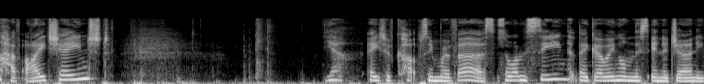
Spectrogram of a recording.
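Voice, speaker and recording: This tarot reader is a man with a fairly high, slightly mellow voice, and the recording has no room sound. Offering the viewer an unscripted spiritual reading, he is reflective and often hesitant as he gropes for phrasing.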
